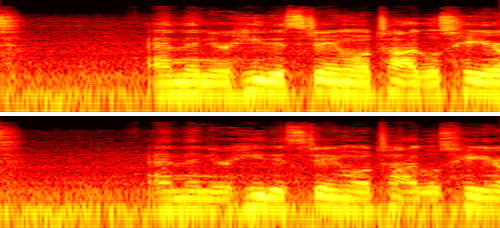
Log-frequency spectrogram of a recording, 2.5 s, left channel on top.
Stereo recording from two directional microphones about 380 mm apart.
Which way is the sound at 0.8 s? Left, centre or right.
Centre.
